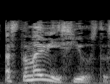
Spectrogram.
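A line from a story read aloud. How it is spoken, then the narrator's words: Plain. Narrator (Russian): сказала Люся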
